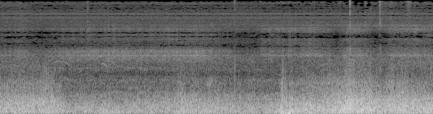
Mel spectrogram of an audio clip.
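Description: Wind buffeting the camera microphone: a low, gusty rumble that grows louder about four seconds in.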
